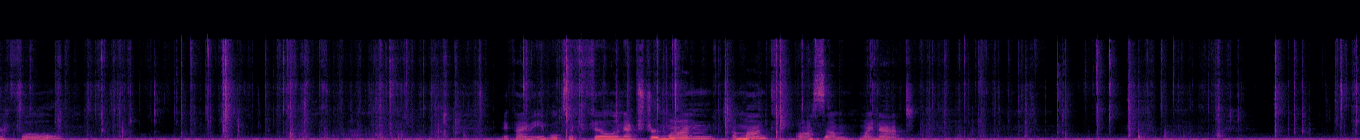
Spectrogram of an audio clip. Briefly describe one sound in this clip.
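Paper bills rustle and flick as a stack is counted by hand.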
